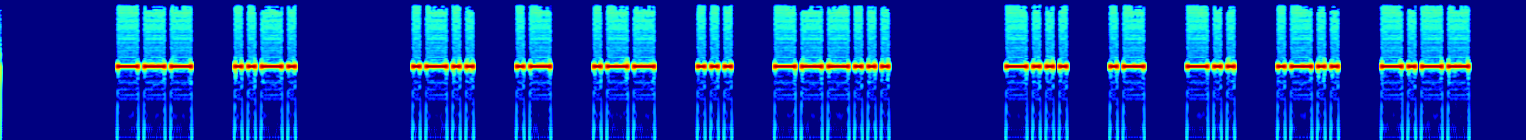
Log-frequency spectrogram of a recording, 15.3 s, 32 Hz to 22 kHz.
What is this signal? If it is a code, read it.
Morse code, heard as a keyed tone, about 18 wpm, spaced as for 12 wpm, 1000 Hz. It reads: OF LAWS: BADLY
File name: qotdfiles / 12wpm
